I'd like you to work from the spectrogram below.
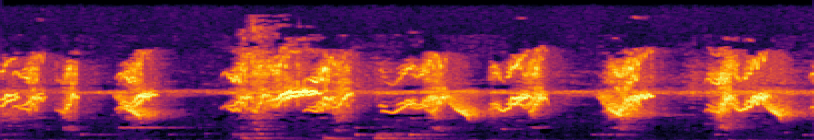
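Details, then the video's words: Newly hatched nestlings, possibly sparrows, being fed by their mother in a clay nest box give thin, high, wavering chirps in quick bursts about every half second, with a few soft lower notes in the middle. "BIED FEEDING BABIES"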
